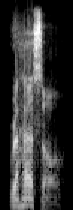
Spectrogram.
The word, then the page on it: rehearsal: British English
